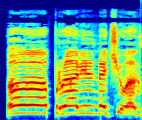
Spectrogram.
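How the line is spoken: Yelled. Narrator (Russian): заорал Паша

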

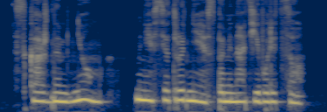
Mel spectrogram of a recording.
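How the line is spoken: Inner sigh. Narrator (Russian): вздохнула про себя Скарлетт

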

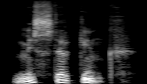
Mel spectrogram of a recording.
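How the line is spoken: Quiet. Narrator (Russian): негромко произнес Сигерсон

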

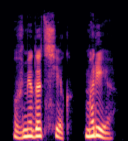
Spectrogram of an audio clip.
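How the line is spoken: Gloomy explanation. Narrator (Russian): мрачно пояснил

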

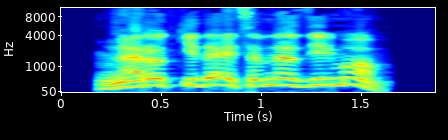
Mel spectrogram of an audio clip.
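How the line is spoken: Shout. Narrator (Russian): крикнул Ларри

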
